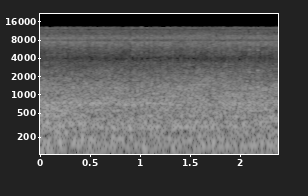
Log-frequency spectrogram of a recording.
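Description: Steady background noise: a low, even hum with no distinct sounds standing out of it.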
